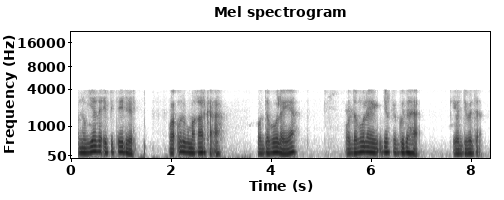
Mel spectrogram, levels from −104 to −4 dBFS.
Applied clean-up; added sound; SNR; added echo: neural mask model DeepFilterNet 3.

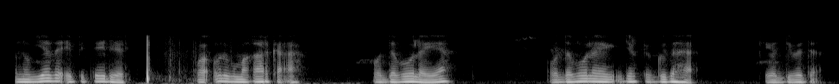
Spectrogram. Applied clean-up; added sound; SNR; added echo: none; Fireworks; 8 dB; none.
